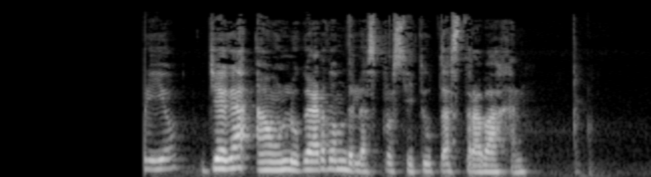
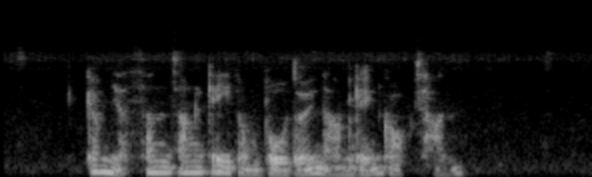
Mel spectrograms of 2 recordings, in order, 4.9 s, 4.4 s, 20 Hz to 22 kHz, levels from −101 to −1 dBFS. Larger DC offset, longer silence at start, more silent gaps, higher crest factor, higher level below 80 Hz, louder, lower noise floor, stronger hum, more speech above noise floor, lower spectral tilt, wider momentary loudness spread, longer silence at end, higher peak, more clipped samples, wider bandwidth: neither; first, 1.1 s vs 0.65 s; neither; about the same, 18 dB vs 18 dB; first, -66 dBFS vs -74 dBFS; first, -25 LUFS vs -39 LUFS; second, -64 dBFS vs -80 dBFS; neither; about the same, 39 dB vs 41 dB; second, -4.5 dB/octave vs -8 dB/octave; first, 13 LU vs 10 LU; about the same, 0.95 s vs 1 s; first, -8 dBFS vs -22 dBFS; neither; first, 16 kHz vs 6.8 kHz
